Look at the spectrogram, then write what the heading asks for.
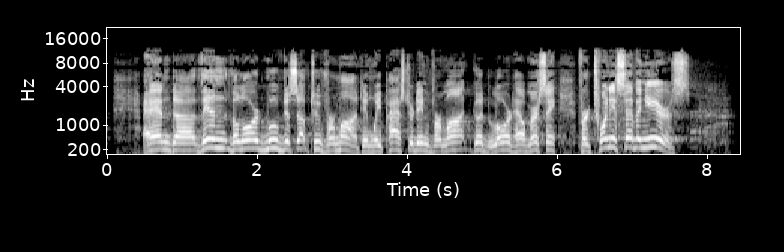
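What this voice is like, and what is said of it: North Carolina Southern accent. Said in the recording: “That's my accent, North Carolina.”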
